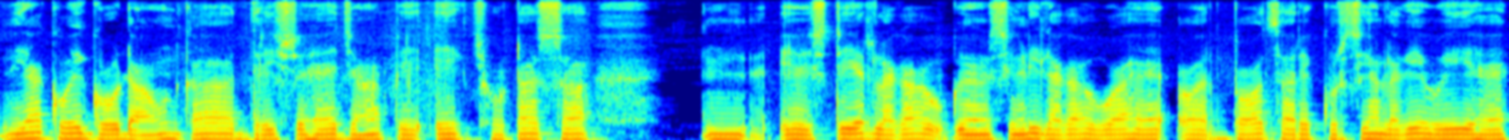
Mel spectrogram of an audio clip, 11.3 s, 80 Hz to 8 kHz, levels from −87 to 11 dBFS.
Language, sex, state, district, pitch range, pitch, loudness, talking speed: Hindi, male, Jharkhand, Deoghar, 105-110 Hz, 105 Hz, -15 LUFS, 140 wpm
